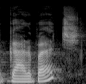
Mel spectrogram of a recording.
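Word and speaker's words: Garbicz: Una es que fui el año pasado a un festival en Polonia que se llama Garbage. Eh, se escribe Garbix, ¿no?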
